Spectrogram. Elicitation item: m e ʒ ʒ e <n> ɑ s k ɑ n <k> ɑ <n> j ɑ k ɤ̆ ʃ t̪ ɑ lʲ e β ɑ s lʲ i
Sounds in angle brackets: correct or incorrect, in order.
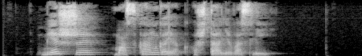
incorrect, incorrect, incorrect

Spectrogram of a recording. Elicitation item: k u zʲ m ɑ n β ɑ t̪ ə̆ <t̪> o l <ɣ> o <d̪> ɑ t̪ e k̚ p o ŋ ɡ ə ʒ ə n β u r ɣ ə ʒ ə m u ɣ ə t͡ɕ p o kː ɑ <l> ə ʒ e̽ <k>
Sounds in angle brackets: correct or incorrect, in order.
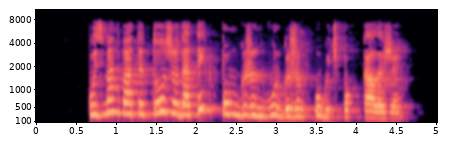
correct, incorrect, correct, correct, incorrect

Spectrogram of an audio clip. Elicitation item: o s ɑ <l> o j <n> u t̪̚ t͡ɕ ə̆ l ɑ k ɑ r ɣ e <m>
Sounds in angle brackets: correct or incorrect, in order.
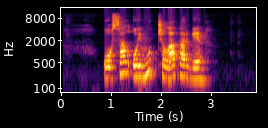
correct, incorrect, incorrect

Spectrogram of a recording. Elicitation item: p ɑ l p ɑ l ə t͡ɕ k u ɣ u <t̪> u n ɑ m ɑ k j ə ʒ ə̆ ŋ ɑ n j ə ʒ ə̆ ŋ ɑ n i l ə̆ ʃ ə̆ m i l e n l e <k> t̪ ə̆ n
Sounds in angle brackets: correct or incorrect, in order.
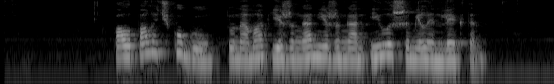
correct, correct

